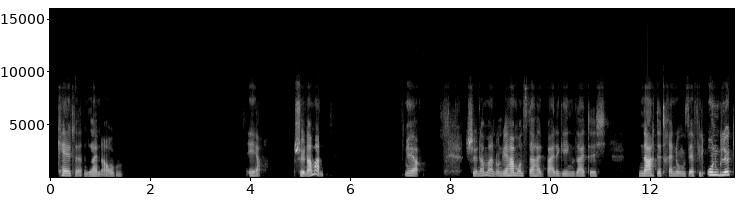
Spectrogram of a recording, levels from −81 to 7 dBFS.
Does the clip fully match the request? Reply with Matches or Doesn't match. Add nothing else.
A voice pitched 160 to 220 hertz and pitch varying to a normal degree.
Matches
